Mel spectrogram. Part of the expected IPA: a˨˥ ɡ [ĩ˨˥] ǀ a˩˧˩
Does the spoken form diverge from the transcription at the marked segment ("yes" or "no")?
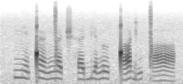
yes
